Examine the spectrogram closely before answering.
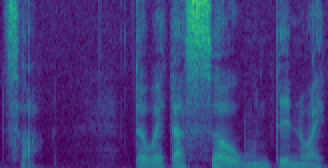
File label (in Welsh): "sownd", Welsh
